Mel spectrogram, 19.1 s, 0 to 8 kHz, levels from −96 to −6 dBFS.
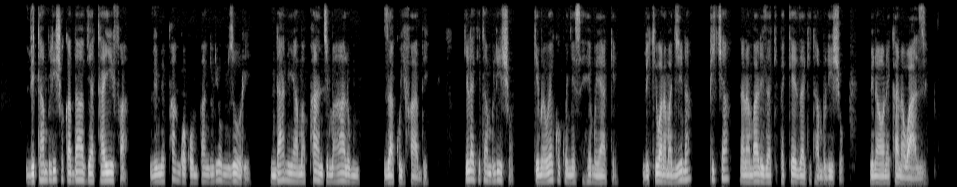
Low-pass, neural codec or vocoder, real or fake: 7.2 kHz; none; real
